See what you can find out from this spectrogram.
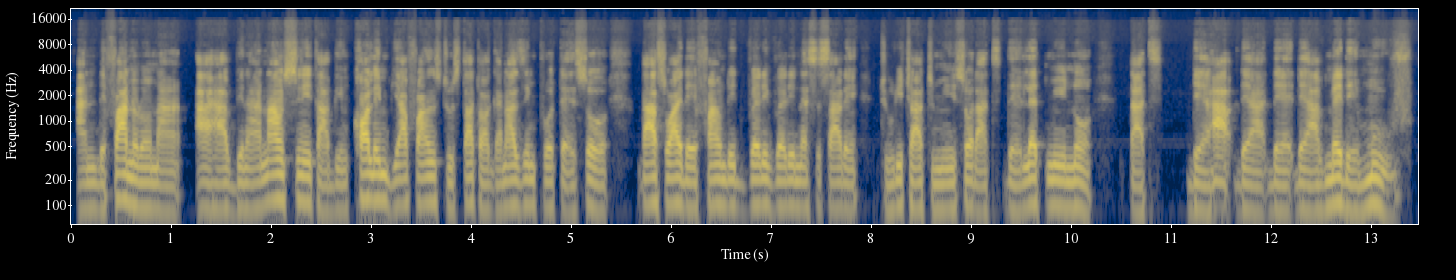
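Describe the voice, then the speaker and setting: A man hosting a livestream, talking with emphatic repetition and sudden swings from quiet to loud. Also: sits low, little pitch movement, normal speed, no echo. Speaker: livestream host. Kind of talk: impassioned livestream talk.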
